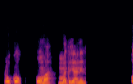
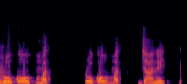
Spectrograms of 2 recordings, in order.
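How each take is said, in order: First: रोको set apart, then मत जाने दो slowly as one phrase; slow demo, comma placed after रोको; pause after रोको. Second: रोको मत slow and joined, then a break before जाने दो; slow demo, comma placed after मत; pause after मत. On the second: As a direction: draw out रोको मत as one phrase. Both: Shown as a demonstration. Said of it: "coma अगर आगे पीछे कर दें".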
